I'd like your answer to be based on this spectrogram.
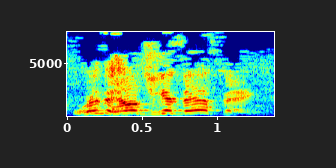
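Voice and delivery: alarmed disbelief; shocked. Acted. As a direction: caught off guard by the gun. Sees the old shotgun.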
